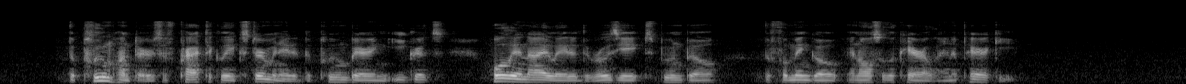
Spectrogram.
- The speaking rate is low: Yes, slow, 110 wpm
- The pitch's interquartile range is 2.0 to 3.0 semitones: Yes, narrow, 2.6 semitones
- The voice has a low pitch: Yes, low, 100 Hz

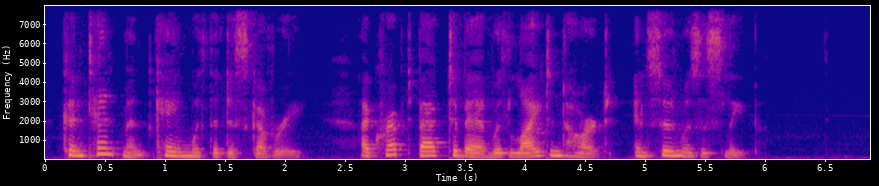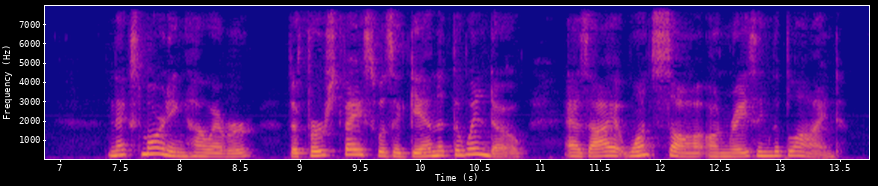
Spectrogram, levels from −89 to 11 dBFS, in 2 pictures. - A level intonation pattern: No, average, 4.3 semitones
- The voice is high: Yes, high, 195 Hz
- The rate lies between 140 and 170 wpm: Yes, average, 160 wpm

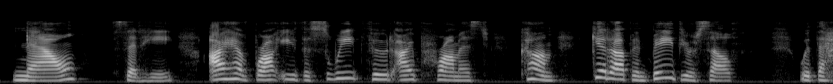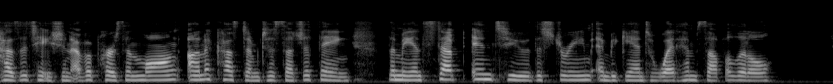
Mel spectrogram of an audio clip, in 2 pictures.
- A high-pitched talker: Yes, high, 200 Hz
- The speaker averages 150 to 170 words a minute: Yes, average, 155 wpm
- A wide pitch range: No, average, 2.8 semitones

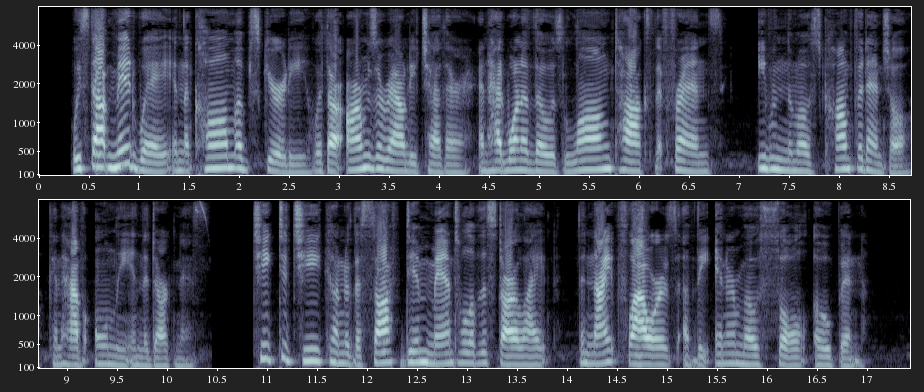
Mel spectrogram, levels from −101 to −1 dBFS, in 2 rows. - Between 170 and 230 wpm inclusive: Yes, average, 175 wpm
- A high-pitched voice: No, medium, 160 Hz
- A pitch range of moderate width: Yes, average, 4.2 semitones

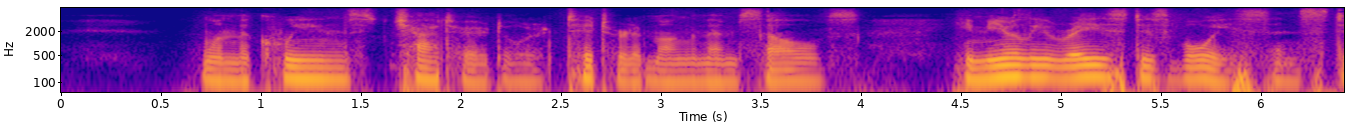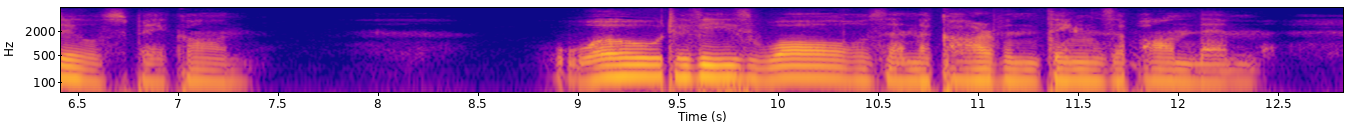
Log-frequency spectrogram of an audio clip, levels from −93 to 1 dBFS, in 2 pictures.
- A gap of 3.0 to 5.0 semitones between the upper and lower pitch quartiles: Yes, average, 3.6 semitones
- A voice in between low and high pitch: No, low, 110 Hz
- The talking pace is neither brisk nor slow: No, slow, 125 wpm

